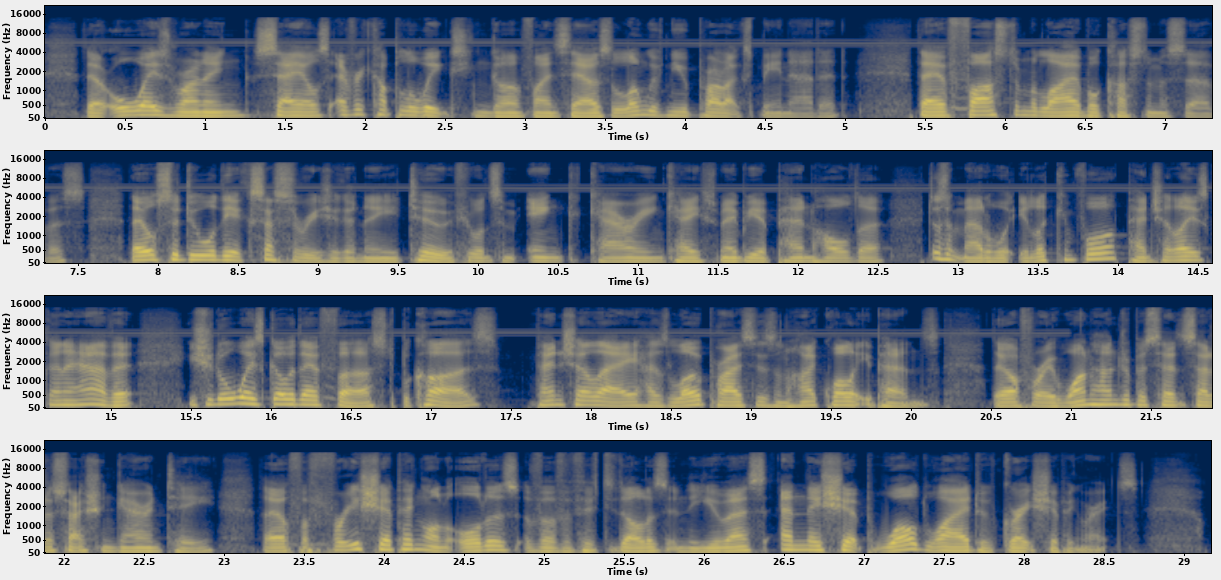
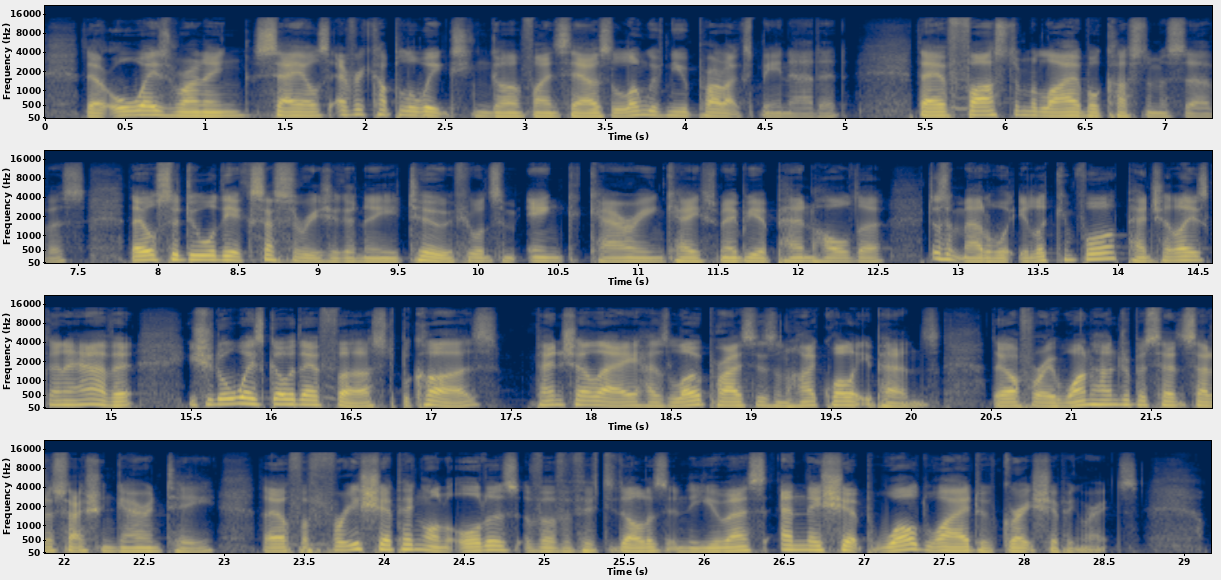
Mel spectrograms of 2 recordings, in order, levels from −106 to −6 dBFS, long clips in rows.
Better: second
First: high-pitched whine; faint; until 21 s; 5.5 kHz, 35 dB below the speech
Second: none

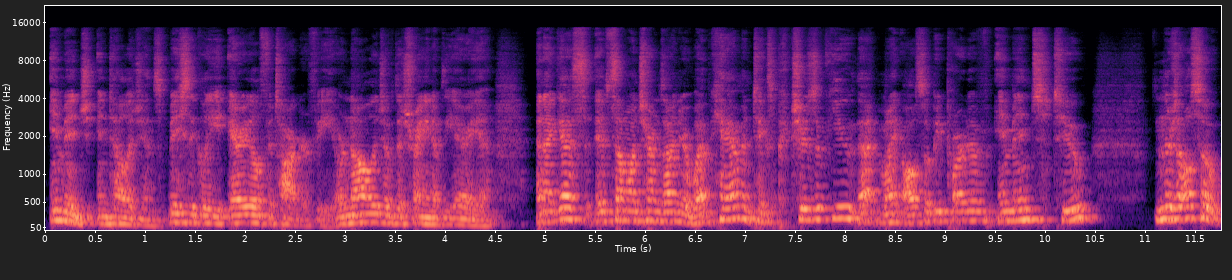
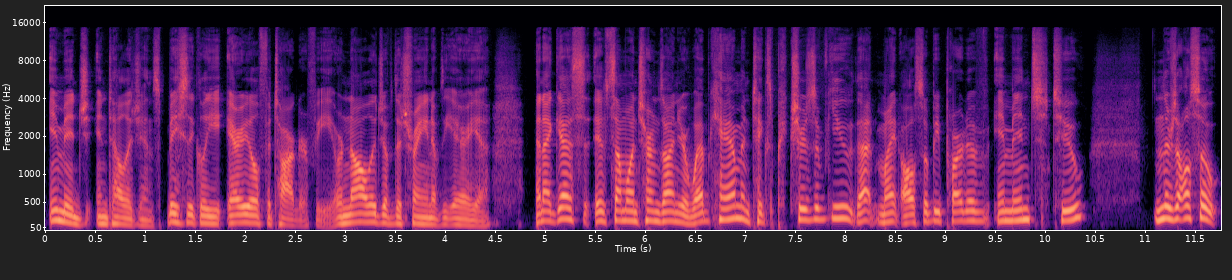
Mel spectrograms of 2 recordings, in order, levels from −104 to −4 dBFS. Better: second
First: off-mic speech; far // room echo; slight; dies away in 0.3 s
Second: none

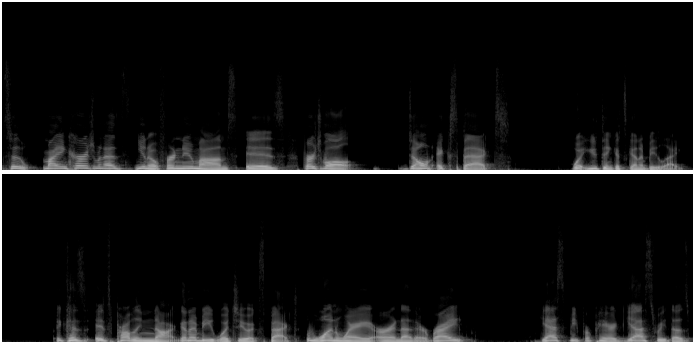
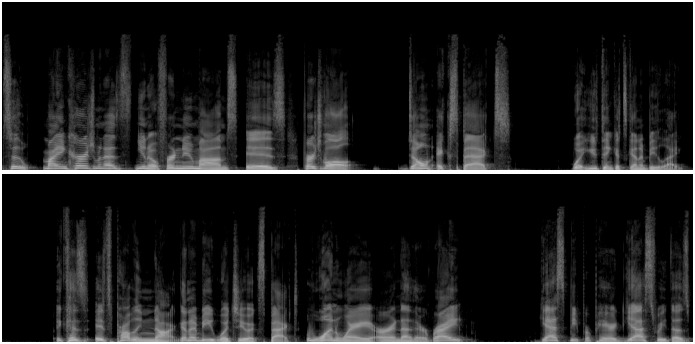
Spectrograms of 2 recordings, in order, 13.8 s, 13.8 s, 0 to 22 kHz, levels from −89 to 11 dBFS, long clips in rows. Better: second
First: muffled; very; fading above 3 kHz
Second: none

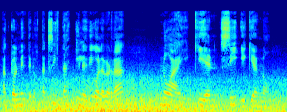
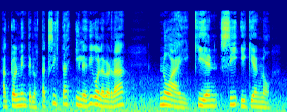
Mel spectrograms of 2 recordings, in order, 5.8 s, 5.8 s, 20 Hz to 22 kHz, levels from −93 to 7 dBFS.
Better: second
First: wind noise on the microphone; heavy; 5 dB below the speech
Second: wind noise on the microphone; occasional gusts; 25 dB below the speech

